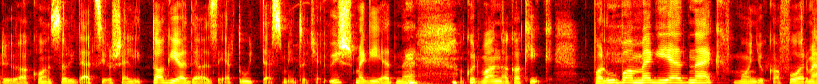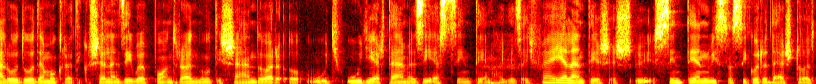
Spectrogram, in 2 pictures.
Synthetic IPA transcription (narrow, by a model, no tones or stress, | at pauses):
ɾø̰ːɒko̞nso̞lid̪a̰ːt̪sijoːʃɛlit̪ɒɡjɒd̪ɛɒ̰zḛːrt̪uːc̚t̪ɛ̰smḭnt̪ho̞chɒ̰øːiʃmɛɡijɛ̰d̪nɛɒkːo̞rvɒnːɒkɒkikʋɒloːbɒmːɛɡijɛd̪nɛkmo̞ɲɟukɒfo̞rmaːloːd̪oːd̪ɛmo̞krɒt̪iku̥ʃɛlːɛ̰nzeːɡ̚bøːlpo̞nt̪rɒd̪nuːt̪iʃa̰ːnd̪o̞̰ɾṵːɟuːɟeːrt̪ɛlmɛziɛst̪sint̪ḛːnɦo̞̰ɟɛzɛ̰ɟfɛljɛlɛnt̪eːʃḛːʃø̰ːḭʃsint̪eːnvisːɒsiɡoɾod̪a̰ːʃt̪ol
